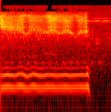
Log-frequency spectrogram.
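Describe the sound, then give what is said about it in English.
A steady buzzing drone of a bee with a slight wavering pitch holds for nearly two seconds, then cuts off abruptly into near silence. “There is a bee on your nose.”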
